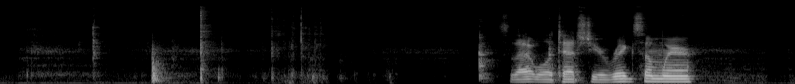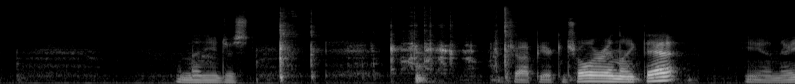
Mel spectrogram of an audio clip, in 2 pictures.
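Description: Metal parts click and knock together as they are handled.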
